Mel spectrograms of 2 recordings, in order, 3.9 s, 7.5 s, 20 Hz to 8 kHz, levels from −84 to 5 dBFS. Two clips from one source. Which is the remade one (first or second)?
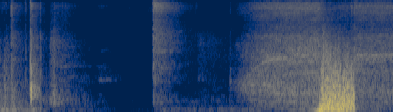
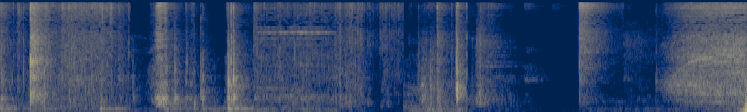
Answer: first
